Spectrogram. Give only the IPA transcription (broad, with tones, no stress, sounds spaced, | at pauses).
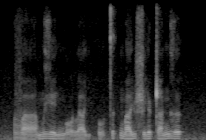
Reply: v aː˨˩˦ m ɣ e˧ ŋ ɔ˨˩ l a˨˩ j h o˨˩˨ t̪ ə˦˥ k̚ m a˧˥ j ʂ i˧˥ ə̯ ʈ a˧˥ ŋ ɣ ə˦˥ k̚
